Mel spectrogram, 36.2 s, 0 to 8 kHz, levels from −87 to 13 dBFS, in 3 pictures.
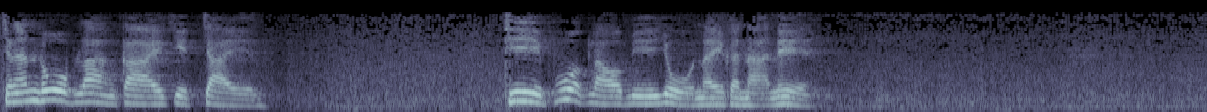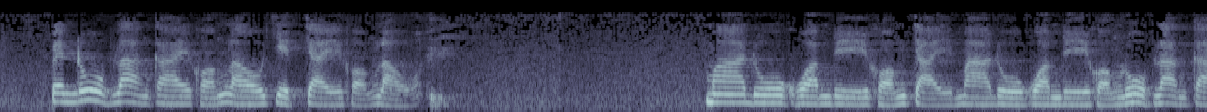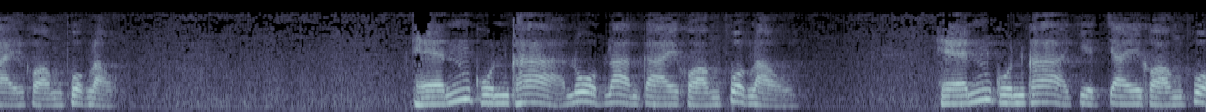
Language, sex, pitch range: Thai, male, 130-170 Hz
